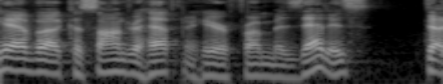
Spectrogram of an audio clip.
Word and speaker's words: Mezedes: Um but we have Cassandra Hefner here from Misettes. Did I say it right? Yeah. All right. All right. Misettes.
